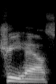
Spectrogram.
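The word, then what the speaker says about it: TRE House: It's TRE, but it's pronounced Treehouse if you want to look it up online.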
